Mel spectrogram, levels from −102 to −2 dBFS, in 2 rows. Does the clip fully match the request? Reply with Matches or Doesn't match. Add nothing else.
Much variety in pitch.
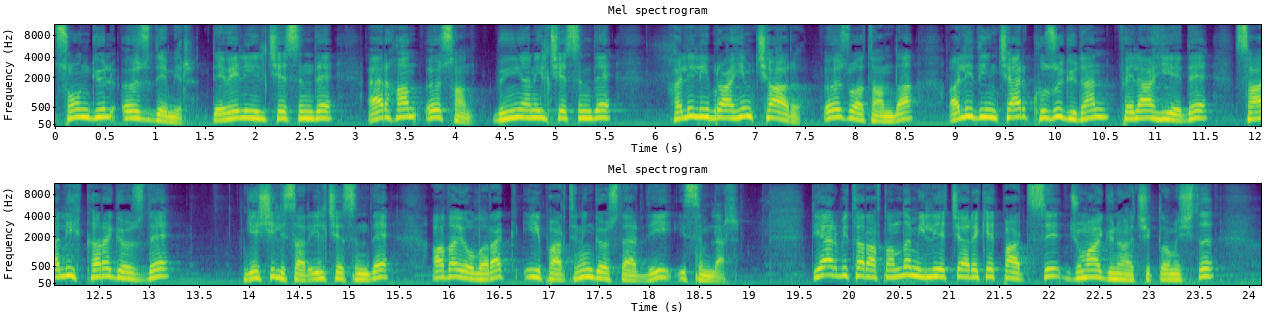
Matches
